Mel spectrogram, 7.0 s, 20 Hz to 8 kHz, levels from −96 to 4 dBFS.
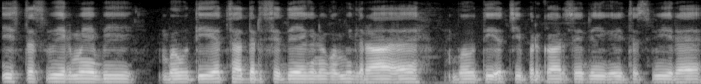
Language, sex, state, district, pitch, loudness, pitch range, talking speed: Hindi, male, Rajasthan, Bikaner, 110 Hz, -18 LUFS, 105-115 Hz, 190 wpm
